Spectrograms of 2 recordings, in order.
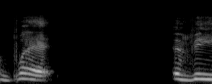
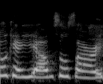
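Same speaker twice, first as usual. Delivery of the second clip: high, loud, fast mock apologetic voice. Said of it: "he was like".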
